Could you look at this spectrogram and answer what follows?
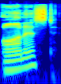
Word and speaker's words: honest: The same happens with honest and honor and air.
